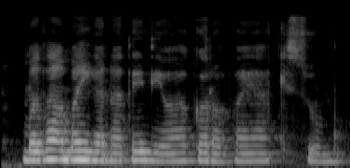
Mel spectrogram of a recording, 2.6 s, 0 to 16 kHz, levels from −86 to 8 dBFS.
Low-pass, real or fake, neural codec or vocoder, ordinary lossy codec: 10.8 kHz; fake; codec, 24 kHz, 3.1 kbps, DualCodec; MP3, 96 kbps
